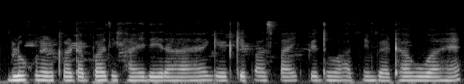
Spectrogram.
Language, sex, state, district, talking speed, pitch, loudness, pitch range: Hindi, female, Chhattisgarh, Raipur, 230 wpm, 185 Hz, -20 LUFS, 180-190 Hz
